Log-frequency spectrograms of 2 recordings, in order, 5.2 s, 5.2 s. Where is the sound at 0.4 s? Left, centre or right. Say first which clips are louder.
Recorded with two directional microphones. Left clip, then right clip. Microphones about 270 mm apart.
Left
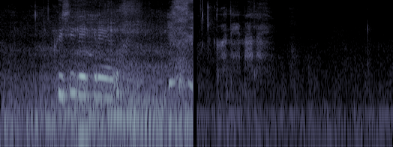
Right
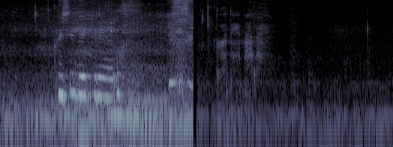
Right 3 dB; centre.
